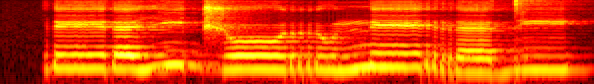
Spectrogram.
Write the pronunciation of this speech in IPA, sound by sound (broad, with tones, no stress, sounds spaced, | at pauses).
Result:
ɾ eː˨ ɾ ɛ˨ j i˦ d͡ʒ oː˨ r u˨ n eː˦ r ɛ˨ d i˦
